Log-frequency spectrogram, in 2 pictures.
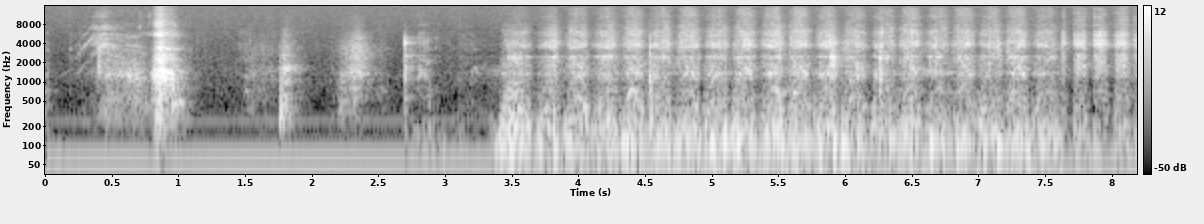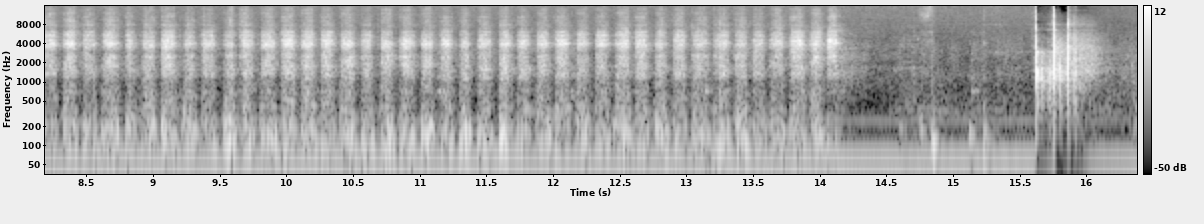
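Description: Hand file and rubbing strokes on a small brass axle box clamped in a bench vise, filing clearance so the box can rock slightly. A few separate strokes at first, then steady rapid back-and-forth rubbing from about three seconds in until about two seconds before the end, followed by a few louder knocks.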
